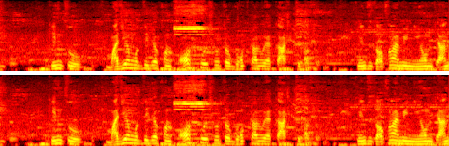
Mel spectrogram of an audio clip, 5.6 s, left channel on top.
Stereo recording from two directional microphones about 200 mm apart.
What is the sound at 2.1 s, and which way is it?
Speech, 15° right (ahead or behind).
